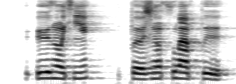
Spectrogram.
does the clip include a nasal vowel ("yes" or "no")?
yes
